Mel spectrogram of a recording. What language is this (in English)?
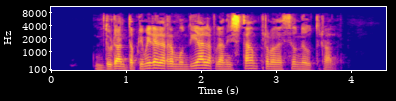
Galician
